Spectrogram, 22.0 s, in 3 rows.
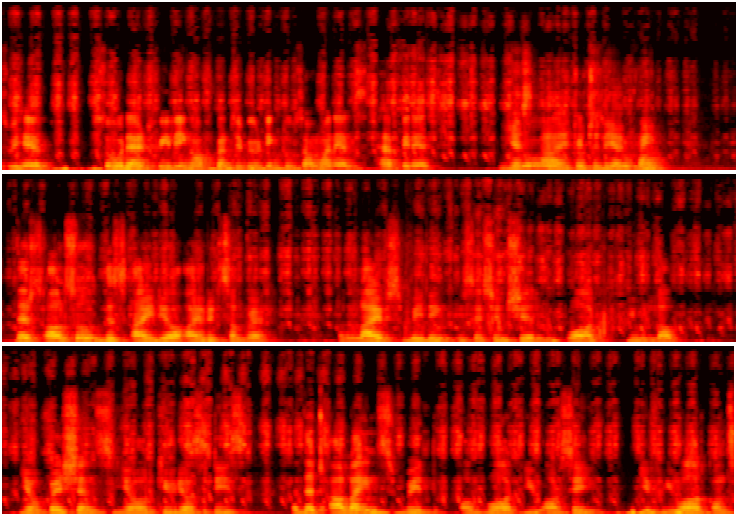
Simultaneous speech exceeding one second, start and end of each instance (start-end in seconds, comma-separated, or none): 5.1-6.6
